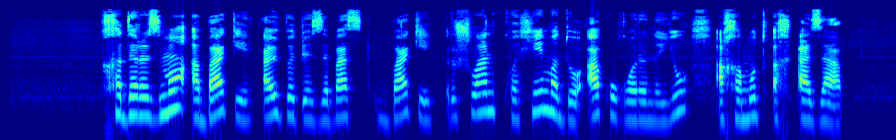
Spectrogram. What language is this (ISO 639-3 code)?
abk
